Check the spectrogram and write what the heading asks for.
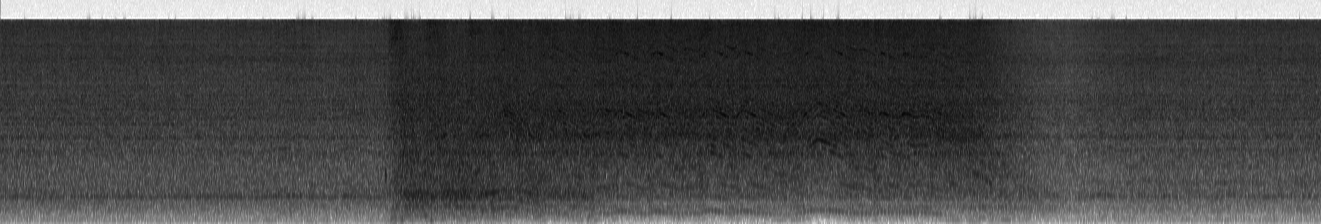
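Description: Mercedes-Benz straight-six petrol engine idling steadily, then revved sharply about eight seconds in and held at raised revs that rise and fall for about twelve seconds, before settling back to idle. It runs very nicely throughout.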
